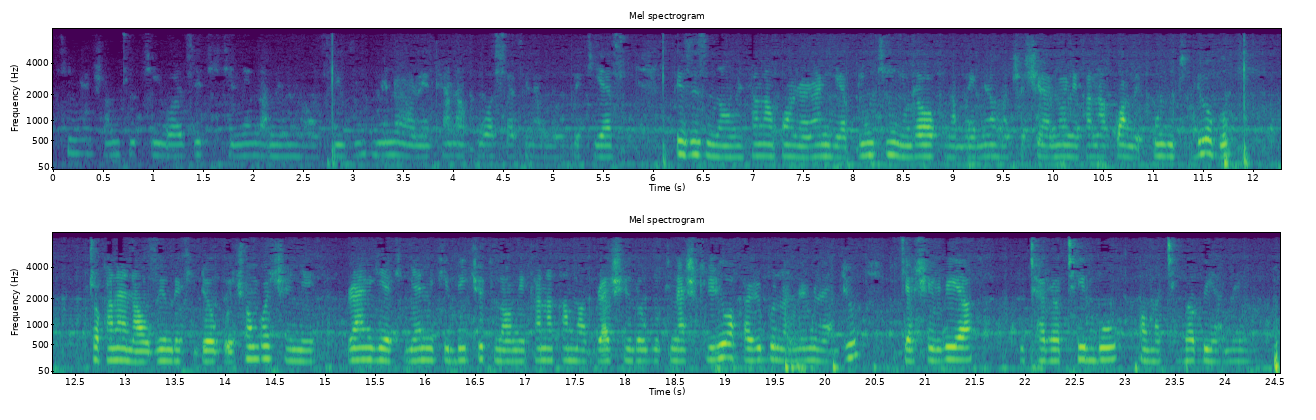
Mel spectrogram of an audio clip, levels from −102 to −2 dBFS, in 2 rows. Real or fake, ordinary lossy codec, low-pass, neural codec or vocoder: fake; MP3, 32 kbps; 7.2 kHz; codec, 16 kHz, 8 kbps, FunCodec, trained on Chinese and English, 25 frames a second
